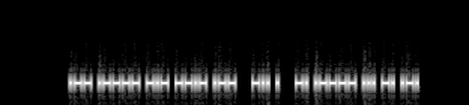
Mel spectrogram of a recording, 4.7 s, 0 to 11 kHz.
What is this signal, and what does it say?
Morse code, heard as a keyed tone, about 48 wpm, 700 Hz. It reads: W1KQW DE N1SNR
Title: USA Callsign DE Callsign - 5 Characters - 50wpm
